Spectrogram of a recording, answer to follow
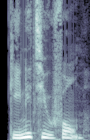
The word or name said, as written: genitivform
